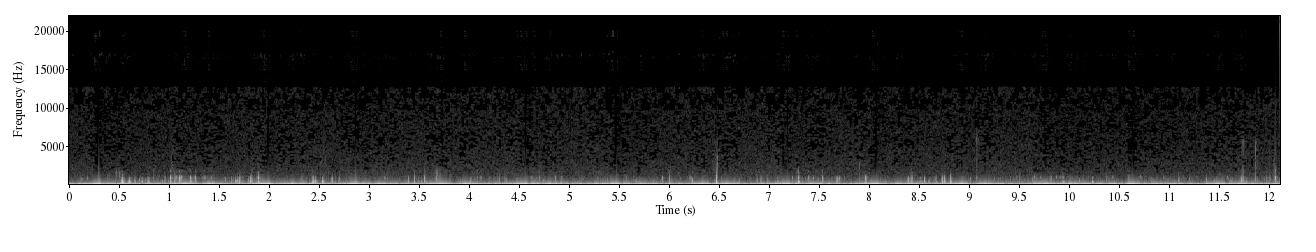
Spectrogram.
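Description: Continuous low rumbling with gurgling pops, loud and close-up. Ordinary stomach growling from gas and fluid moving through the gut.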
